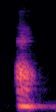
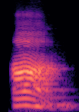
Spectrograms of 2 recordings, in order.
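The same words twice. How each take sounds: First: The vowel is very brief and clipped. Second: The vowel is short. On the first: "very, very short" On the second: "a short tone"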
